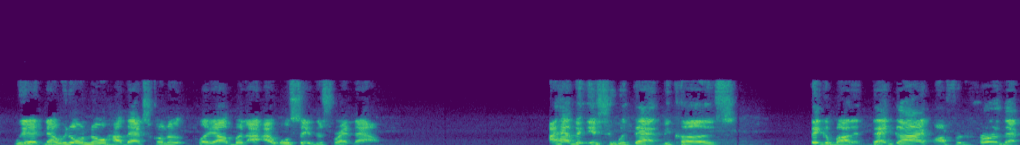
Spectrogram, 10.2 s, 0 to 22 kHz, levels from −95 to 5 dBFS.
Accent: American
